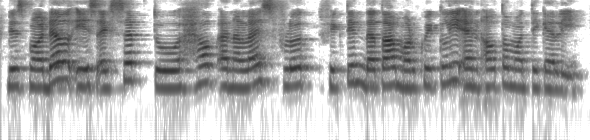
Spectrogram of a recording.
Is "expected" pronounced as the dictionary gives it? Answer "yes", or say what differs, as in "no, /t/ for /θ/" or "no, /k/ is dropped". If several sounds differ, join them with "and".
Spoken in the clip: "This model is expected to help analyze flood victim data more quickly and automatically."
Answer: no, /p/ is dropped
